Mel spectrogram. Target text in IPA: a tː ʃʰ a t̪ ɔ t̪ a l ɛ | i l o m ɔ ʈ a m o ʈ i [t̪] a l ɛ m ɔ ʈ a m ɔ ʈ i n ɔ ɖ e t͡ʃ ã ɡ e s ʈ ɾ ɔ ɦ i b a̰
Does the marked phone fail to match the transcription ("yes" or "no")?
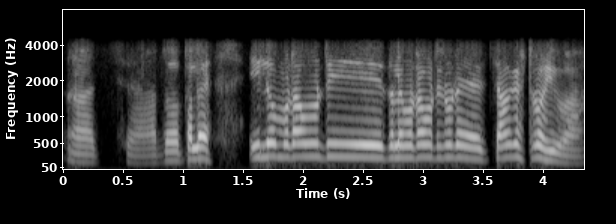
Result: no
